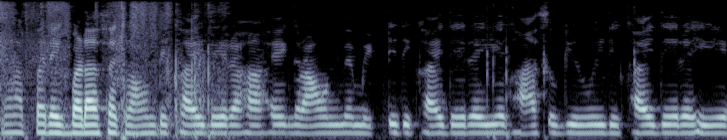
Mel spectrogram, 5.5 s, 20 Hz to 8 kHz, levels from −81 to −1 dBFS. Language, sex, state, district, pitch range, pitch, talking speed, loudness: Hindi, female, Bihar, Vaishali, 170-175 Hz, 175 Hz, 275 wpm, -20 LUFS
